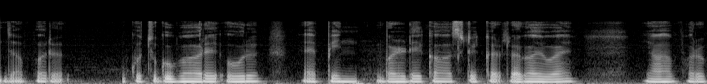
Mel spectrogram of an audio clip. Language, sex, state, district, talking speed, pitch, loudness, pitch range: Hindi, male, Bihar, Vaishali, 125 wpm, 130 Hz, -16 LUFS, 125-130 Hz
